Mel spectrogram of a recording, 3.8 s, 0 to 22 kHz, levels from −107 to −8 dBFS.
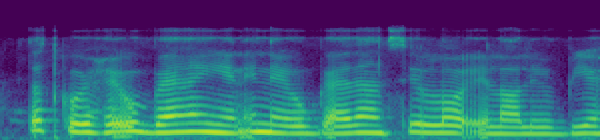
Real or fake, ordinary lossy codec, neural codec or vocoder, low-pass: real; Opus, 24 kbps; none; 7.2 kHz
